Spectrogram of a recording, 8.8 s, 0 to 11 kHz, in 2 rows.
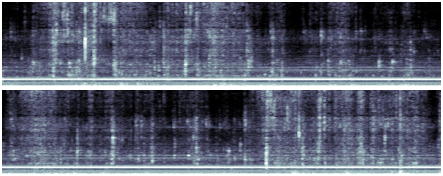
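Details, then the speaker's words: Floe 868 drain-down system compressor during a static caravan drain down, kicking in again to blow out the cold water line after pressure builds back up: steady low motor hum with fixed tone under hissing, splashing water. Normal running. "Once it's stopped, we'll try the same on the actual cold water. Now it's stopped. We'll do it on the cold. And the machine again kicks in."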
